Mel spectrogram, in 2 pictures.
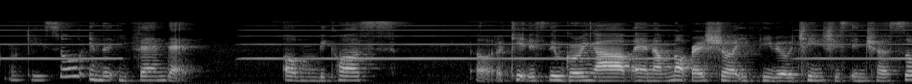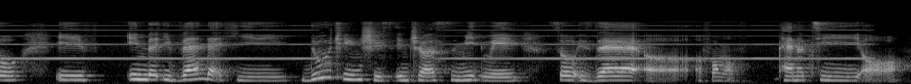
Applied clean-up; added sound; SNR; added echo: none; Bowed string instrument; 10 dB; none.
